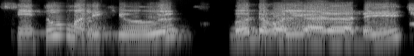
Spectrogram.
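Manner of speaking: slurred, drawn-out mock misreading; mock wrong version. Shown as a demonstration. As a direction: stretch the words into garbled nonsense. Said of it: "तो ऐसे मत लिख लेना".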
